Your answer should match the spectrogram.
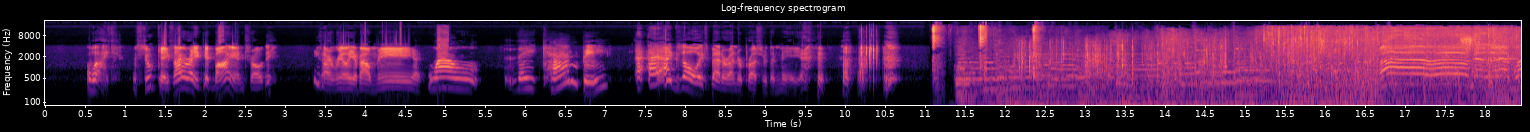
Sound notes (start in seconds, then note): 9.5 chuckling; 10.5 gasp; 11.6 crack; 11.7 rumbling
